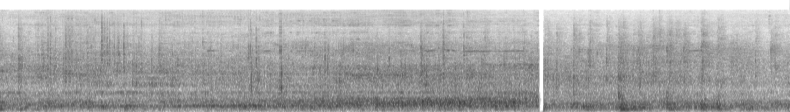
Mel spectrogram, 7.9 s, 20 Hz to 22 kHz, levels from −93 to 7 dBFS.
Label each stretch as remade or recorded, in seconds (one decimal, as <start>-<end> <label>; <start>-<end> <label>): 0.0-0.7 recorded; 0.7-1.6 remade; 1.6-2.8 recorded; 2.8-4.9 remade; 4.9-7.9 recorded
